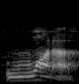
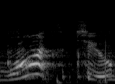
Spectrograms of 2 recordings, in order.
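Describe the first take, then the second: First: The words merge into one short word. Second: Both words are said fully and separately. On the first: "want to becomes wanna" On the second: "And want to becomes"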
